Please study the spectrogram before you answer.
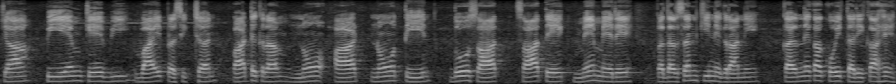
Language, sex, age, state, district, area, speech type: Hindi, male, 30-45, Madhya Pradesh, Harda, urban, read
